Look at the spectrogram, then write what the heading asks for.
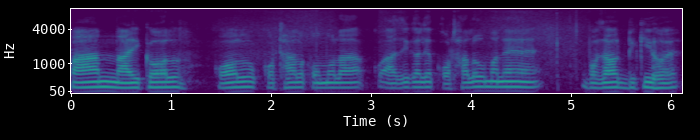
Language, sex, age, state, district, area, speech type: Assamese, male, 30-45, Assam, Dhemaji, urban, spontaneous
